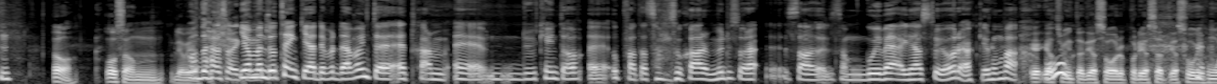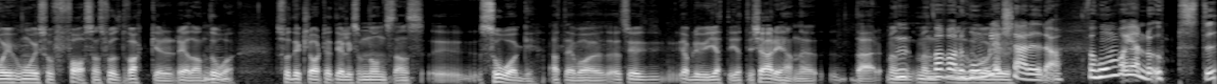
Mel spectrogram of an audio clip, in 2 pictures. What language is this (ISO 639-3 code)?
swe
